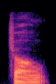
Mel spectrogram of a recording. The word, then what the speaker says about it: Zhang: The Z is like a DS or a Zuo, and the ZH here is Zhang.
